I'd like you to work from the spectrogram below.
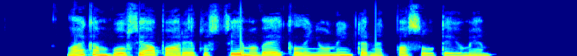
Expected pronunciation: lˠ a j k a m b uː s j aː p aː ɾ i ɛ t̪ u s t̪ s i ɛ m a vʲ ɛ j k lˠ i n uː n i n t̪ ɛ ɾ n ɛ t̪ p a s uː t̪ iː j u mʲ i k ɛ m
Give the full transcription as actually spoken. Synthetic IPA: lˠ a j k a m b uː s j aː p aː ɾ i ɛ t̪ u s t̪ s i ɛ m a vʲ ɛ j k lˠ i ɲ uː n i n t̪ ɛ ɾ n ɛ t̪ p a s uː t̪ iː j u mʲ i ɛ m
